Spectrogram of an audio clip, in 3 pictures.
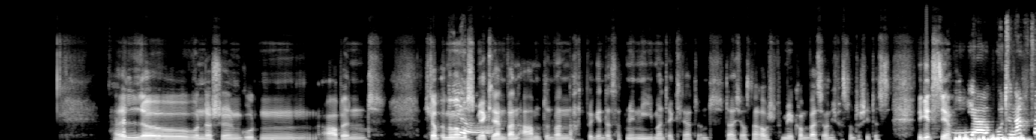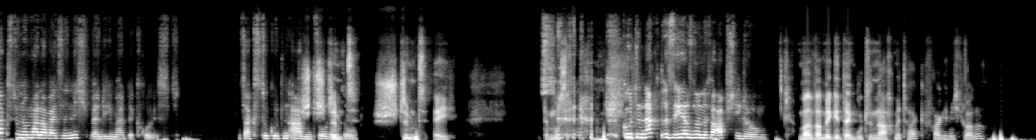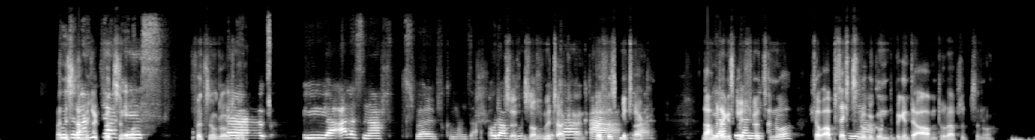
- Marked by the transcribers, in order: drawn out: "Hallo"; unintelligible speech; other background noise; wind; tapping; laugh; unintelligible speech
- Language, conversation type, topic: German, unstructured, Welcher Film hat dich zuletzt begeistert?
